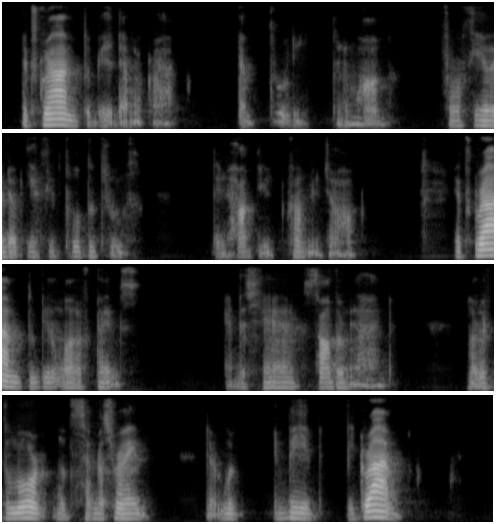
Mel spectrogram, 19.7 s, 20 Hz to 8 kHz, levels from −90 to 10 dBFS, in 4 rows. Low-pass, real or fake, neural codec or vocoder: 7.2 kHz; fake; autoencoder, 22.05 kHz, a latent of 192 numbers a frame, VITS, trained on one speaker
